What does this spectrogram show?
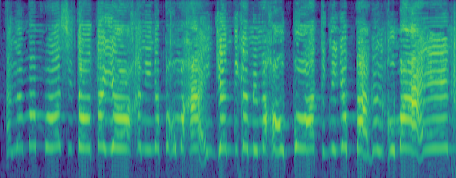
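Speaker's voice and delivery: put-on high whiny kid telling on him; high child tattle voice; tattling child. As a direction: tell the teacher on him, high-pitched.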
